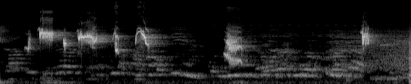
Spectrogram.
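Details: Long-tailed shrike song meant to get a reluctant, quiet shrike singing again; bright chirps and a quick whistled phrase, then a drawn-out pause before one last sharp note.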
